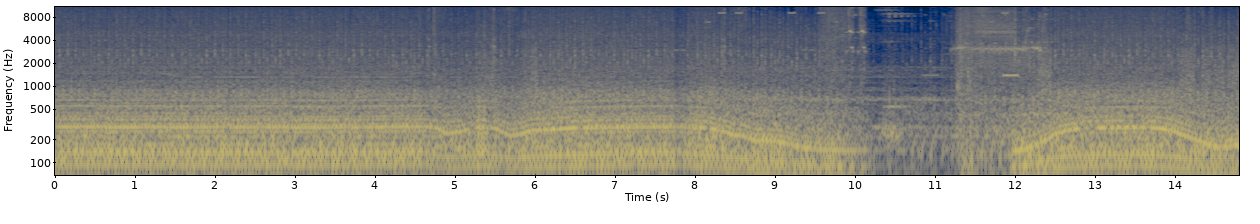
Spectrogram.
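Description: A vehicle engine hums and revs up and down.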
